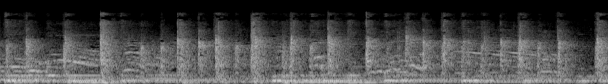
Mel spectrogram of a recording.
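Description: Flamenco rumba played live without singing: guitar strummed with sharp percussive strokes in a quick, even rhythm over sustained low chords.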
